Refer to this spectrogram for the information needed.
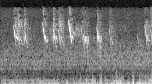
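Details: Spring purple martins near Lake Michigan at Irving Park, Chicago, giving a quick run of rich, liquid chirps in short clustered phrases, about three bursts a second, against a low background rumble.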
